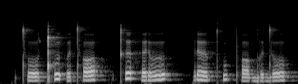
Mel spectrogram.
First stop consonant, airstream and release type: aspirated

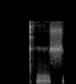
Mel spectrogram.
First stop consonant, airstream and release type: aspirated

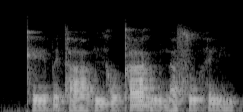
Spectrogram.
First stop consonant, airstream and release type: aspirated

